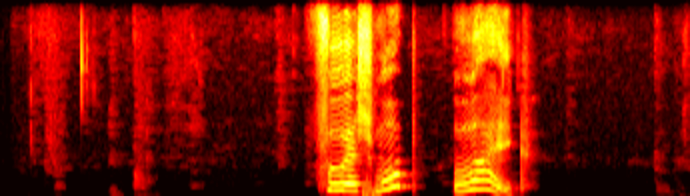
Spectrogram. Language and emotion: Russian, positive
